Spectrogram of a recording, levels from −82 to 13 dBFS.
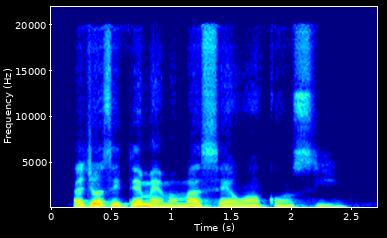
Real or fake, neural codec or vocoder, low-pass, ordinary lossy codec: fake; autoencoder, 48 kHz, 32 numbers a frame, DAC-VAE, trained on Japanese speech; none; none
